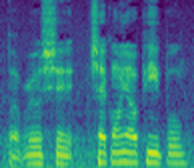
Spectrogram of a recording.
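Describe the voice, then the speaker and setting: A man's voice: medium pitch, steady tone, moderate pace, a little hiss or hum. A man in his thirties talking candidly to camera outdoors, earnest and slangy, repeating his advice. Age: 30s. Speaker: vlogger. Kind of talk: candid motivational talk to camera.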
